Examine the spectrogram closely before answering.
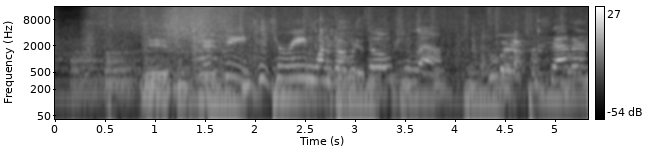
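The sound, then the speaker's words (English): Food sizzles in a busy restaurant kitchen, a continuous bright hiss of frying that runs steadily beneath voices talking throughout. “Later in the busy kitchen.”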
